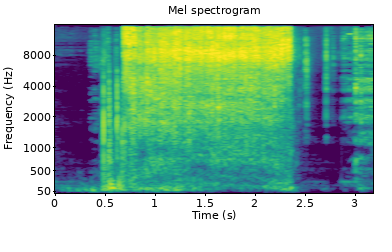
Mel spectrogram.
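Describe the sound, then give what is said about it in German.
A small slip of paper, a note written on before the start, is torn in one continuous rip lasting nearly two seconds, a bright, raspy tearing with a crisp start and abrupt end, followed by faint rustling. “Ein Zettelchen zerrissen, das war der Zettel, auf den ich mir vor Beginn draufgeschrieben hatte.”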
